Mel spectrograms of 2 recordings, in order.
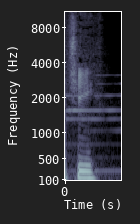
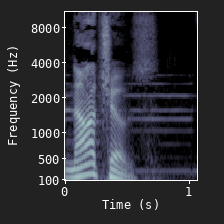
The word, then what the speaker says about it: nachos: Is that how you pronounce that? – Nachi, whichever. – Pronounce it nachos.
